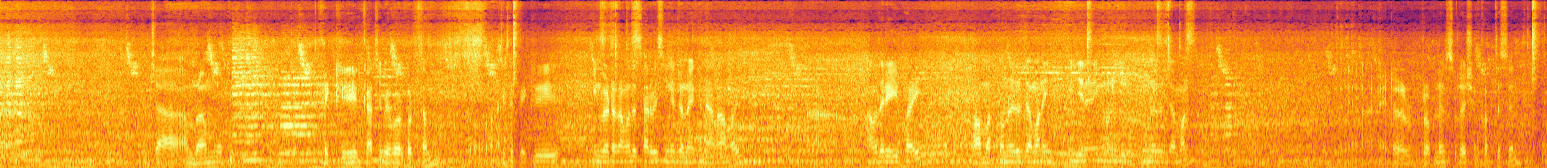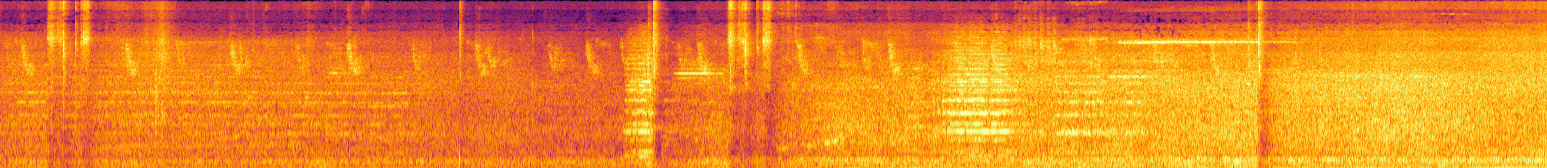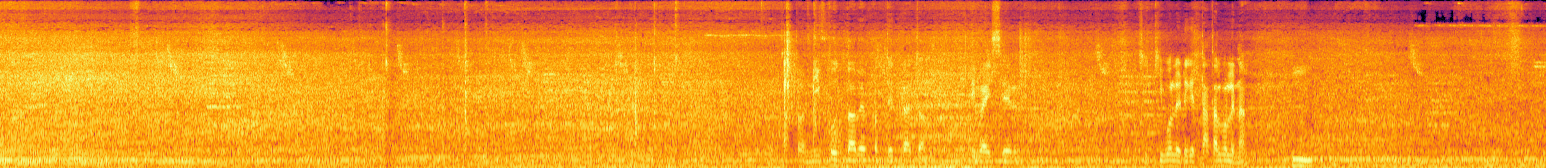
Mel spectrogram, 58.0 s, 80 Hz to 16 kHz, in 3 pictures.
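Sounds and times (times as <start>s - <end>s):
vehicle horn toot: 0.0s - 0.7s, 2.9s - 4.3s, 27.1s - 28.5s, 31.0s - 34.5s
road traffic passing: 0.0s - 58.0s.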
